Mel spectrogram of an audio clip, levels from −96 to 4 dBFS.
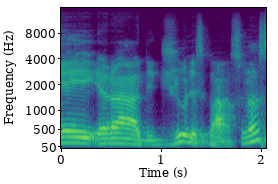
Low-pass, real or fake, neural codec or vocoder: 14.4 kHz; fake; codec, 44.1 kHz, 2.6 kbps, SNAC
